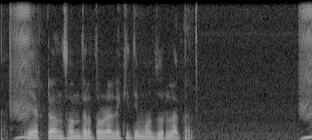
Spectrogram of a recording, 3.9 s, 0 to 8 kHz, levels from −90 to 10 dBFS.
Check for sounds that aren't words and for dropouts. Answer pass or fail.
pass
